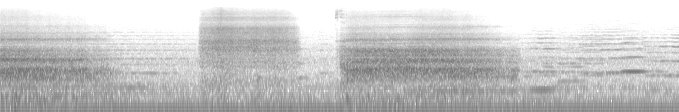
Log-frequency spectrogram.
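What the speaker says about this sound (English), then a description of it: "The sound of steady breathing was next to me." Steady breathing of a sleeping young man beside the listener, a few soft, slow airy breaths with two fuller, louder exhales in the middle, close and quiet, no talking.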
